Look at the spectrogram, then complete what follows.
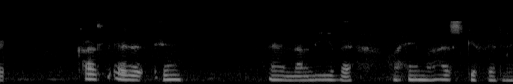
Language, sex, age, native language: Icelandic, female, 11, Icelandic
